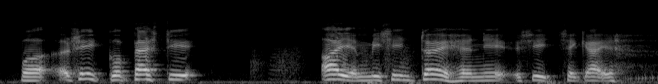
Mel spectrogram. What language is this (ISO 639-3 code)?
fin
